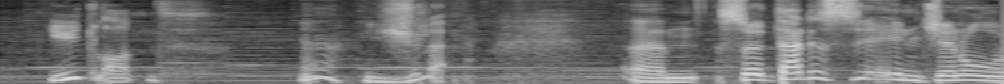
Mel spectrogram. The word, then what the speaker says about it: Jylland: Jutland is the English. Jylland is what we call in Danish. Jutland. Yeah, Jylland.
